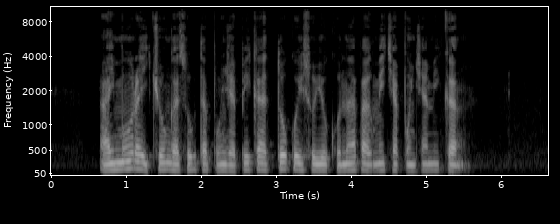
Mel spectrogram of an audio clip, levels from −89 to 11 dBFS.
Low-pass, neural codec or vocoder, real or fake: 9.9 kHz; none; real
